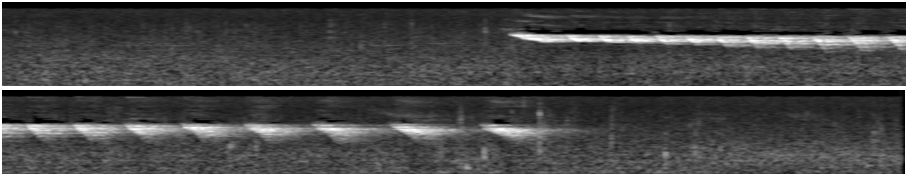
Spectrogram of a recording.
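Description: A rainforest bird singing one trill of rapid repeated notes. It starts about two seconds in, lasts about three seconds, and slows and drops slightly in pitch toward the end.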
